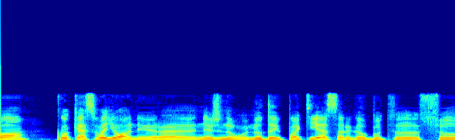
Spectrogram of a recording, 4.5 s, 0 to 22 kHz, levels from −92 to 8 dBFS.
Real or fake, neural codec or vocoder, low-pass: fake; codec, 16 kHz, 1.1 kbps, Voila-Tokenizer; 7.2 kHz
